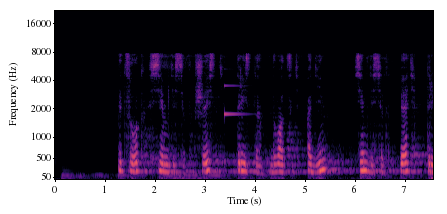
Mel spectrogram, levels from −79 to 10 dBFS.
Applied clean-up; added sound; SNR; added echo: none; Piano; 14 dB; reverberation time 1.1 s.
